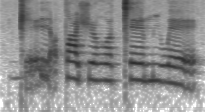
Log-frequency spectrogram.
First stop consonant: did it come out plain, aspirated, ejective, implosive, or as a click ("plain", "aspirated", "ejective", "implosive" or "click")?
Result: click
